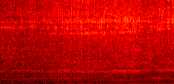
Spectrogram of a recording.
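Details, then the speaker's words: Megatech nitro Razor RC car during restoration, carburettor sealed, first test run: high buzzy small-engine idle with wavering pitch that sags and recovers; barely holds idle, needs a carburettor tune. "I mean, it's keeping the idle to a degree. That's why you need the good old veg and the fruit. Fruit and veg, baby. Fruit and veg. All right, I'm going to basically It needs a tune."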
